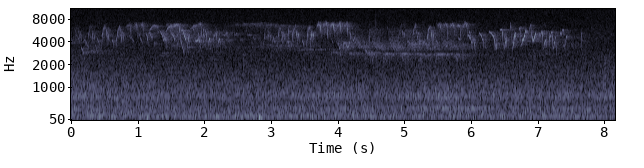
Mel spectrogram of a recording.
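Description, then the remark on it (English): A warbler gives thin, high calls, a drawn-out zeet alongside quick runs of zit zit zit notes, repeating steadily over a constant outdoor hiss with other birds chirping faintly. “They do the zeet, but they also do a zit zit zit kind of thing too.”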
